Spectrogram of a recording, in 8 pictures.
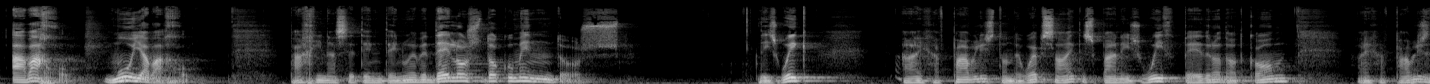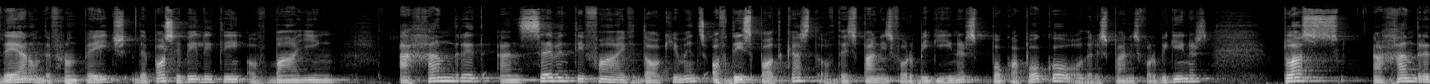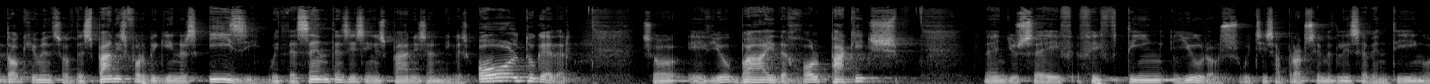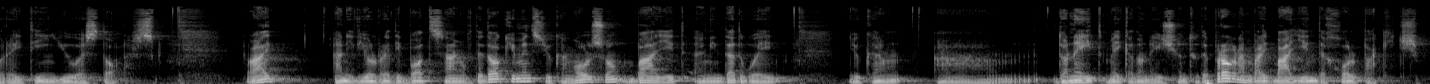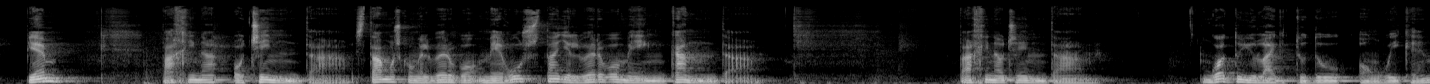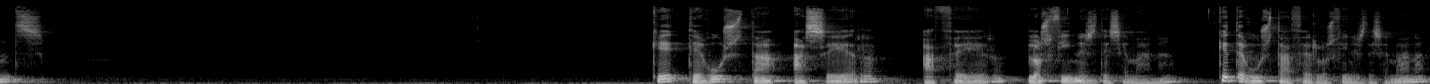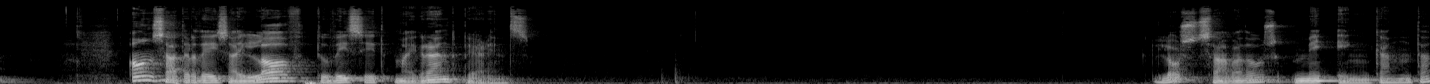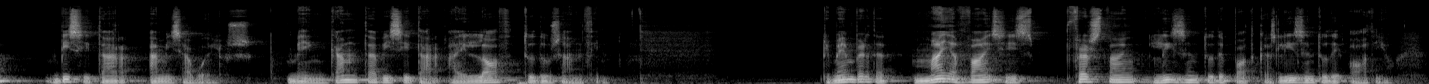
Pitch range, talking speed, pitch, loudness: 80-110 Hz, 105 wpm, 90 Hz, -23 LUFS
